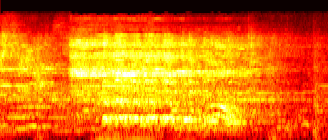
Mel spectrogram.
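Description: Music with a cartoon-style comic sound effect: a wavering, held tone that starts about half a second in and ends in a short pitch glide.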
